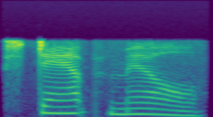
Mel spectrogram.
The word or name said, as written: stamp mill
